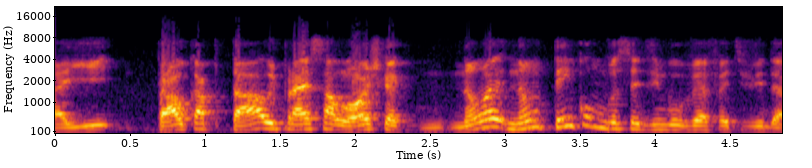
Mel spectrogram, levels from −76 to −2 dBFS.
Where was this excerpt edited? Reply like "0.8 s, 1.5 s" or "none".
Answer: none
